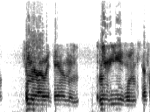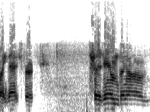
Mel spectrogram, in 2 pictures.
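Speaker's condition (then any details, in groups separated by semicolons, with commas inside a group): Cerebral palsy; symptoms much milder than the character's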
